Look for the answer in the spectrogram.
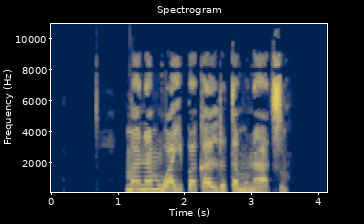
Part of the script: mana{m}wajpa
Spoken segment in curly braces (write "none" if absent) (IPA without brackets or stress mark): m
